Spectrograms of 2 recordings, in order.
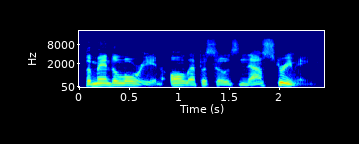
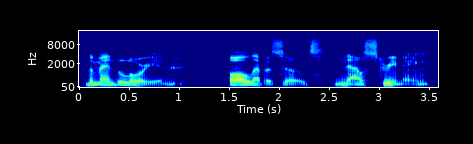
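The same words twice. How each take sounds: First: The line is read quickly at a higher pitch. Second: The line is read slowly at a lower pitch. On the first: The spot is short and needs a quick read. "sometimes they have really fast ones, and that his pitch goes up a little bit" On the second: There is plenty of time for the spot. "If I have time, it goes a little bit slower"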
